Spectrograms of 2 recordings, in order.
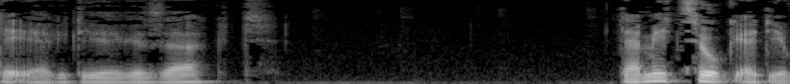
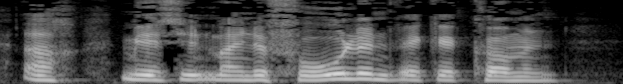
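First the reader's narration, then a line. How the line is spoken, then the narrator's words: Boy's wailing lament. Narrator (German): jammerte der Junge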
